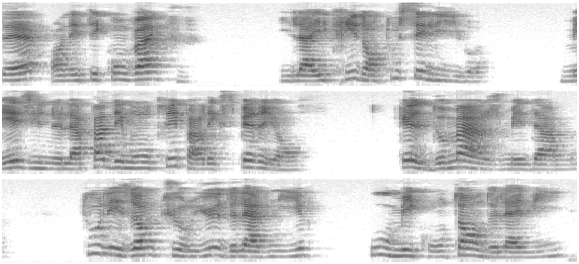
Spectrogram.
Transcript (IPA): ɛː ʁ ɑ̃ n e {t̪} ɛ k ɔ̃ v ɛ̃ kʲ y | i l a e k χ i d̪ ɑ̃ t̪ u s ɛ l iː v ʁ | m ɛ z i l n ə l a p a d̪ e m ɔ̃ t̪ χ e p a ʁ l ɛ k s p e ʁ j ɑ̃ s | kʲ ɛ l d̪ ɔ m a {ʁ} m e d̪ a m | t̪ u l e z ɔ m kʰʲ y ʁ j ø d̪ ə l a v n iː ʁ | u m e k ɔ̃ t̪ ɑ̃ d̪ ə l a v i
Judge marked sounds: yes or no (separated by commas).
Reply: yes, no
